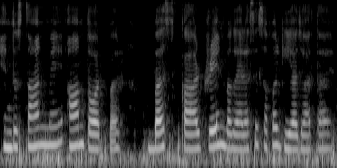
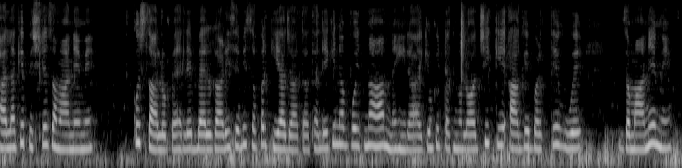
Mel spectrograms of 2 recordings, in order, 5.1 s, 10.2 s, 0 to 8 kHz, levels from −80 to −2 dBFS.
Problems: none marked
